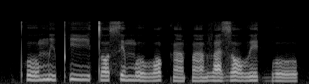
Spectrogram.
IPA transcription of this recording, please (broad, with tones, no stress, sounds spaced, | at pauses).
pʰ oː˨˦ m i˨ pʰ iː˦˨ t ɔ˦ s ɪ˦ m o˨ β ɔ˦ k ã˨ p ã˦ v a˦ z ɔ˦ β e˦ ɡ͡b oː˦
